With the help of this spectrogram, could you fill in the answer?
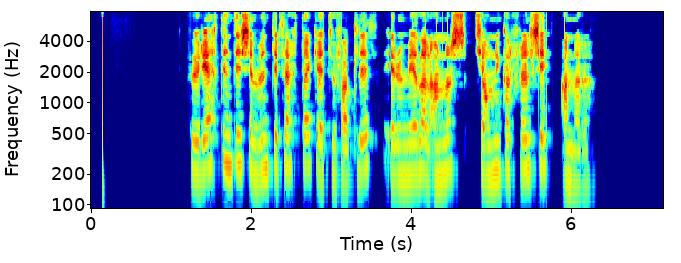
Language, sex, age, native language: Icelandic, female, 60-69, Icelandic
